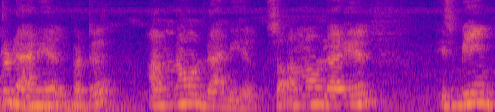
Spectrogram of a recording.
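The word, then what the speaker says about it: Arnaut: n a u t But the T is silent. So we don't say unote Daniel but Arnold Daniel.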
